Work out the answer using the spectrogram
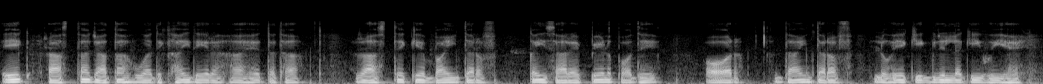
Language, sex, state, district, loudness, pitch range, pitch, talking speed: Hindi, male, Uttar Pradesh, Lalitpur, -15 LUFS, 95-100 Hz, 100 Hz, 150 wpm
